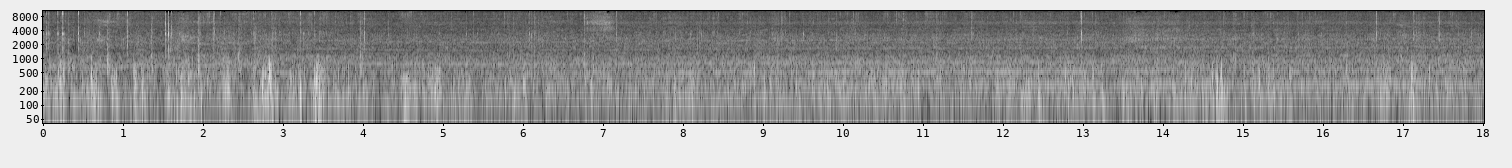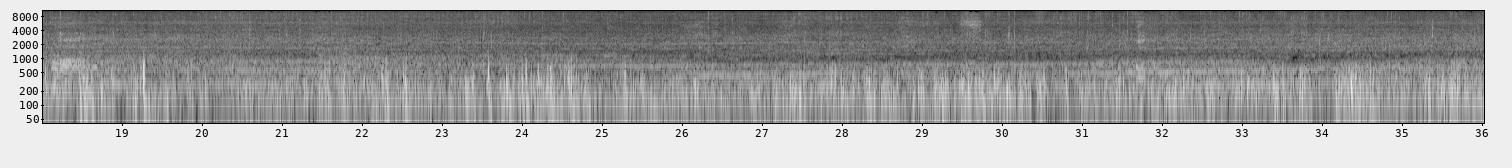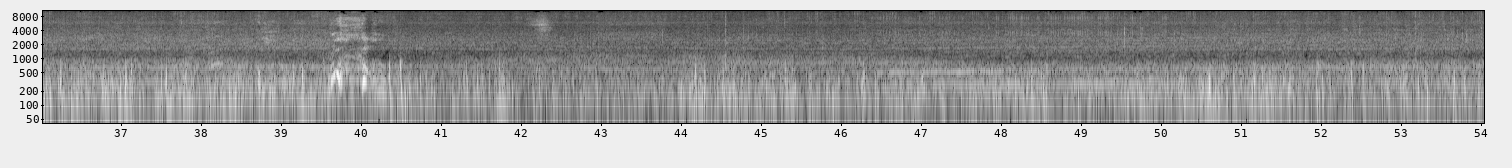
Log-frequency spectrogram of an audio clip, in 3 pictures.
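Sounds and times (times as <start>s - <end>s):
bicycle hum: 0.0s - 54.0s
wind buffeting microphone: 0.0s - 54.0s.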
